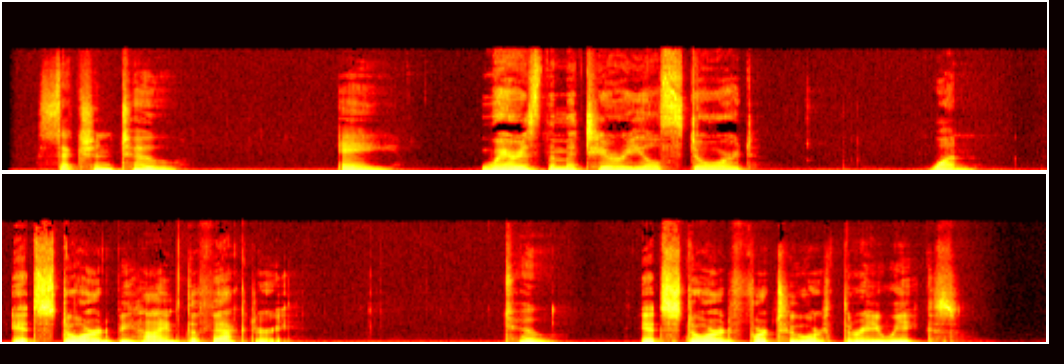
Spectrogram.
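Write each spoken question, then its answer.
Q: Where is the material stored?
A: 1: It's stored behind the factory.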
